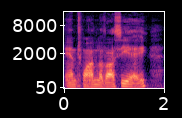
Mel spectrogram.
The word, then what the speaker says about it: Antoine Lavoisier: and basically it says this with apologies to Antoine Lavoisier that is how you pronounce his name that matter can neither be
